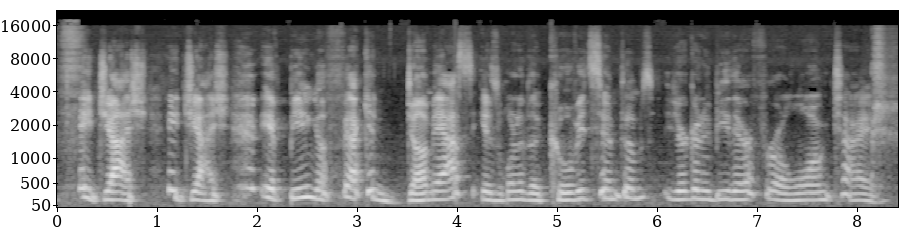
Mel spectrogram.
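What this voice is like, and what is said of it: Put-on Wisconsin accent. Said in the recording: “Where did this accent come from? ... This is Wisconsin”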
